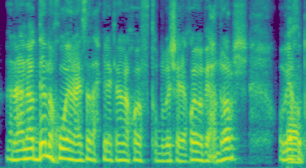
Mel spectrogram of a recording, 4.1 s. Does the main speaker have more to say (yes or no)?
yes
